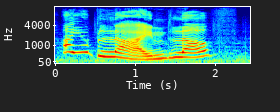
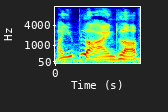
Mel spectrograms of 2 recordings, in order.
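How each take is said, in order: First: It is said in a put-on female voice. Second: It is said in his own plain voice.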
